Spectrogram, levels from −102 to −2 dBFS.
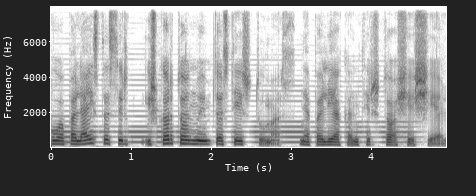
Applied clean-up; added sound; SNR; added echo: neural mask model RNNoise.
